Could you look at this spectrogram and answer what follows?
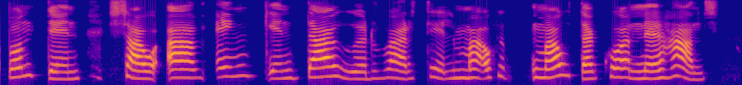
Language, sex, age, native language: Icelandic, female, 20-29, Slovak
